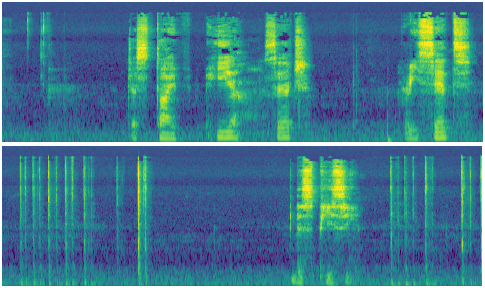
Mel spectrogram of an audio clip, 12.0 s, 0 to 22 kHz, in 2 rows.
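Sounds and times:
laptop keystrokes: 0:06.2 - 0:07.9, 0:10.9 - 0:12.0.

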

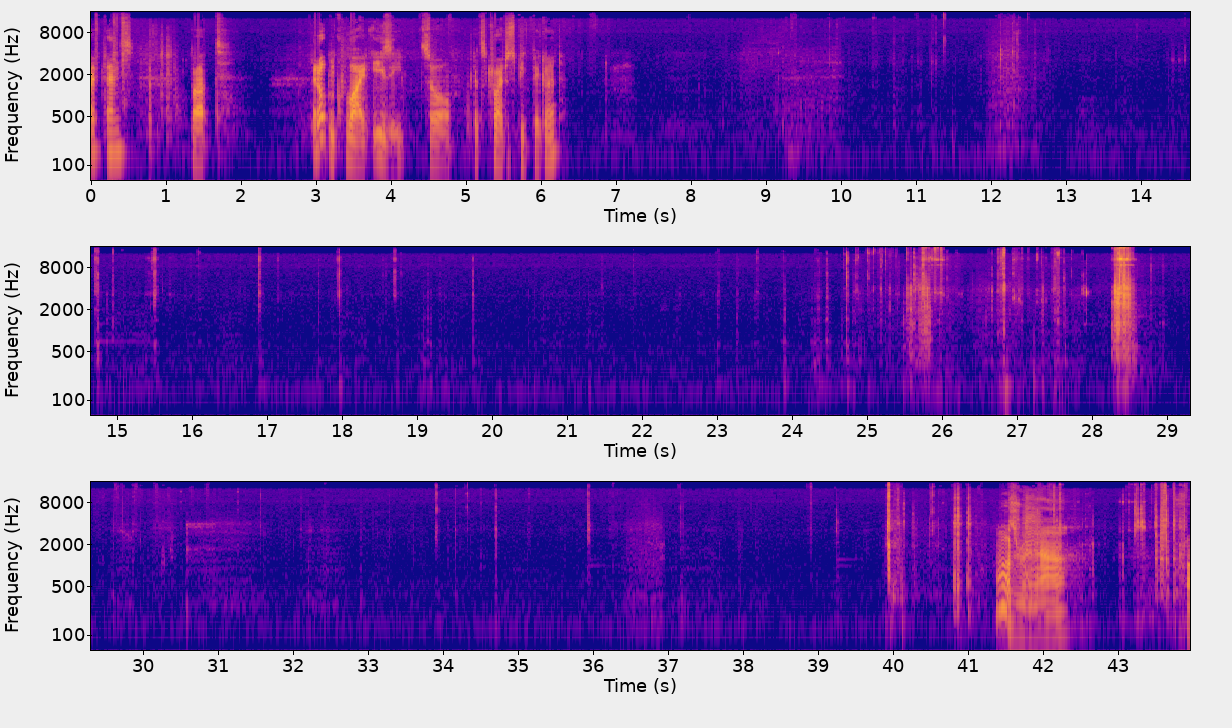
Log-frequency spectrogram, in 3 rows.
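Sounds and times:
lock pick clicks and scrapes: 0:43.0 - 0:43.9.

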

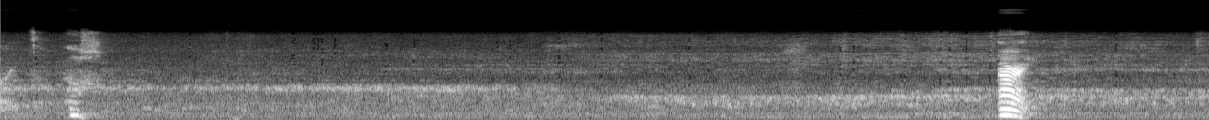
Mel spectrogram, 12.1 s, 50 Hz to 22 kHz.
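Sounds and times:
faint humming tone: 0:00.0 - 0:12.0.

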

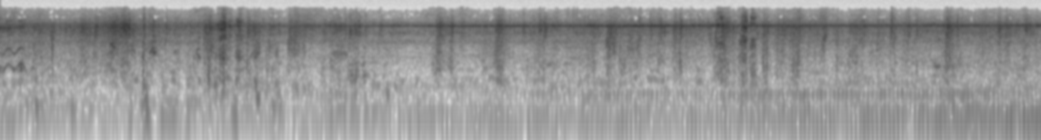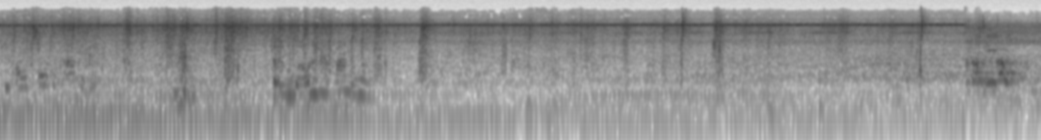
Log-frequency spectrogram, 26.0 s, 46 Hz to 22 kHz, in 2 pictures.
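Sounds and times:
steady low hum: 0:00.0 - 0:26.0
footsteps crunching dry leaves: 0:05.3 - 0:24.5.

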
